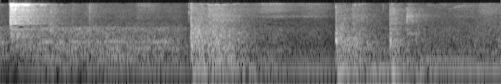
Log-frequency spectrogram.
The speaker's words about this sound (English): So if you're wondering how this does open and close, it is a sliding door system.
